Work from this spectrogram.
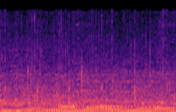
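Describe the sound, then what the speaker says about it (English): A live audience at a morning television broadcast in Ghana applauds steadily, a dense wash of clapping holding at one level throughout, with music or a tonal hum underneath. "Come on, give a round of applause."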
